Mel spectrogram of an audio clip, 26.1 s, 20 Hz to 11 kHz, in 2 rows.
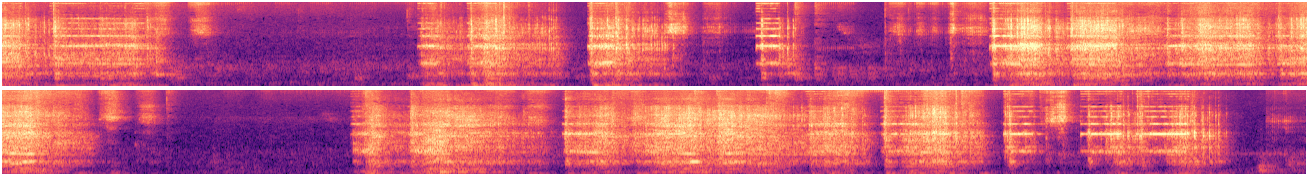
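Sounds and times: toy car electric motor whining: 0.0 - 2.1, 4.2 - 7.7, 8.8 - 14.6, 16.6 - 25.4.

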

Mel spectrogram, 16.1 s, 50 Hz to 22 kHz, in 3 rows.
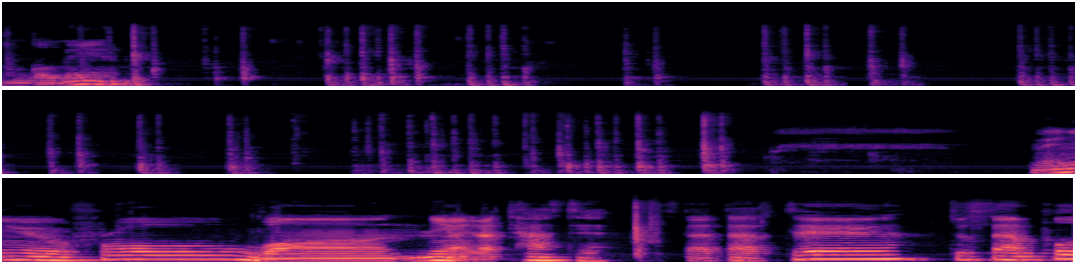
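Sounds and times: computer keyboard typing: 0.4 - 9.1.

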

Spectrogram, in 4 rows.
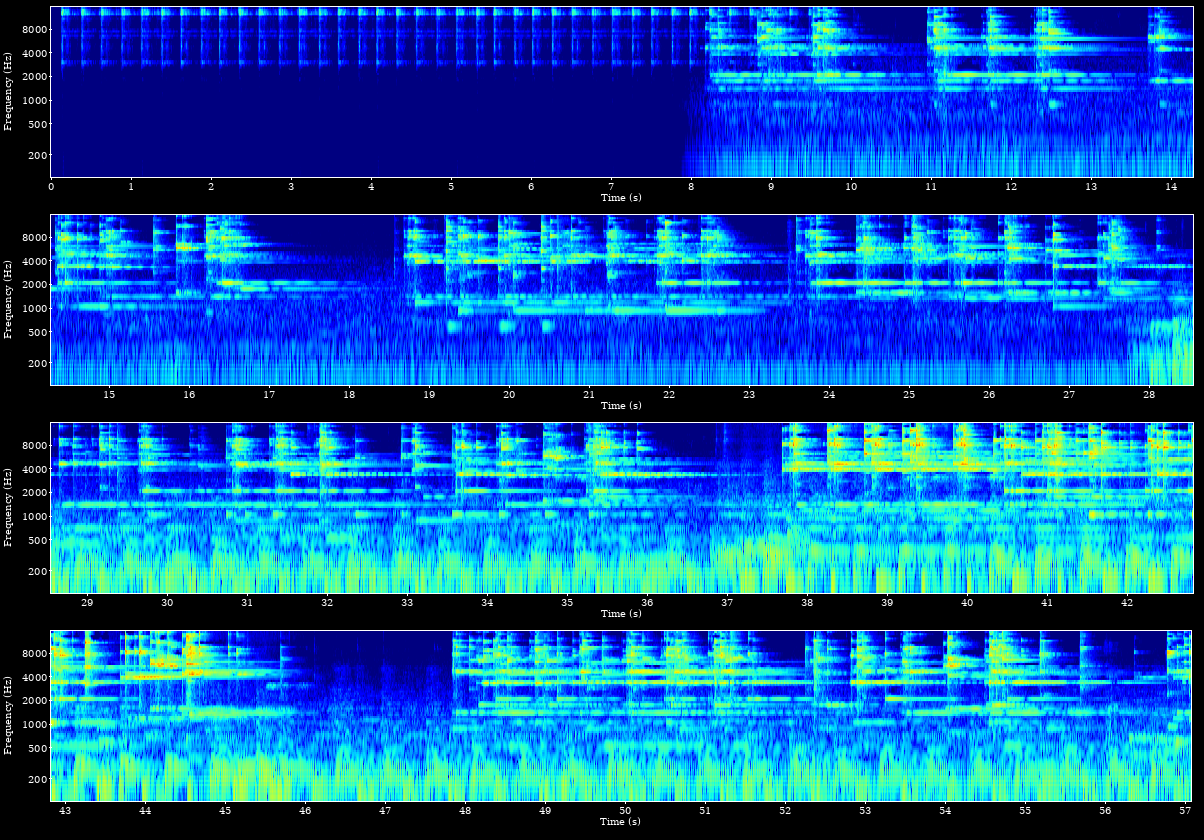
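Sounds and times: small bells jingling: 0.0 - 46.4, 47.3 - 57.0
children ringing hand bells: 0.1 - 46.4, 47.3 - 57.0.

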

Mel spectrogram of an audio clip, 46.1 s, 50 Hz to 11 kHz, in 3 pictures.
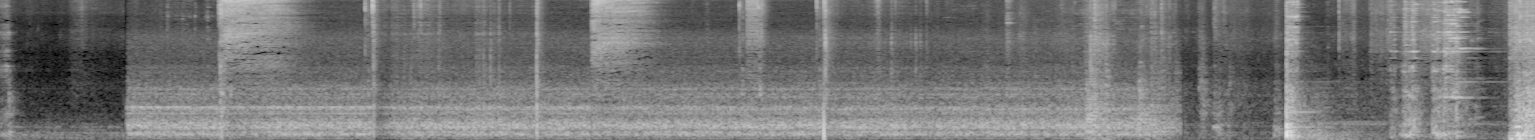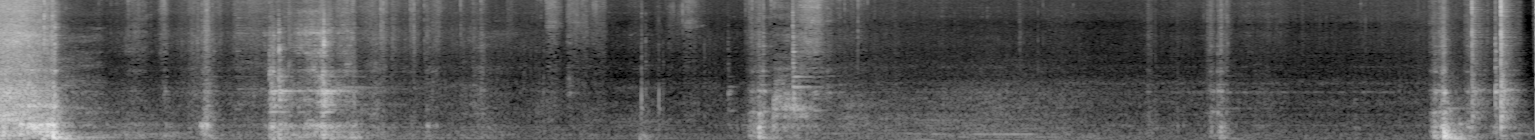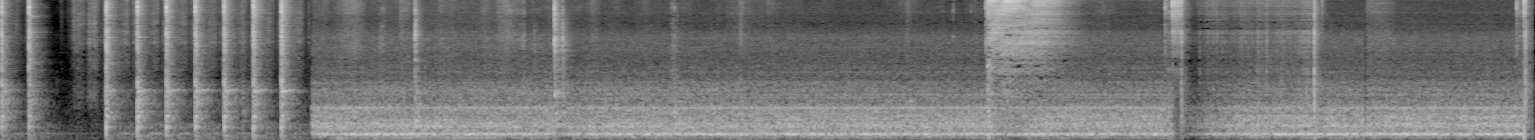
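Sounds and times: welding arc buzzing: 1.3 - 11.8, 33.8 - 46.0.

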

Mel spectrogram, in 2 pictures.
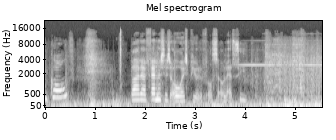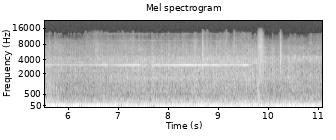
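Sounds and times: wind and water noise: 0.0 - 3.8
boat engine rumbling: 0.0 - 11.0.

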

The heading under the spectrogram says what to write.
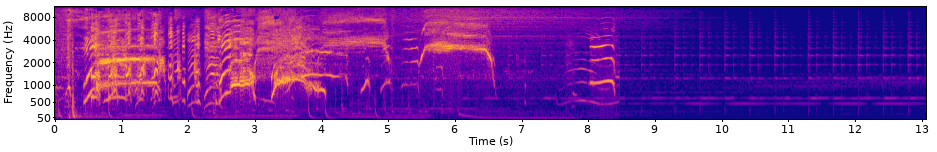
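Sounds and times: girl screaming: 0.4 - 6.6, 7.6 - 8.5.

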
